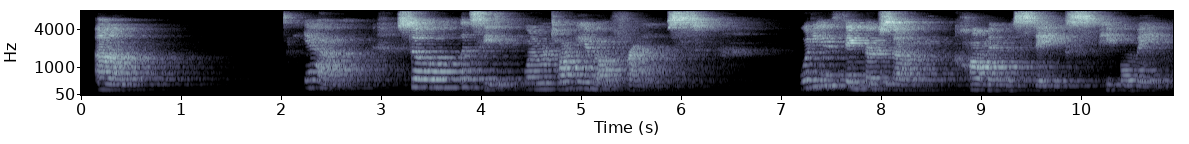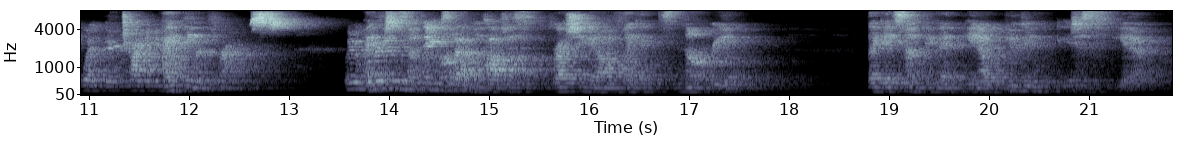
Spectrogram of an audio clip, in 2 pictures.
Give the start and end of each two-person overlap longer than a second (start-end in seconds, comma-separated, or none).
13.7-15.4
